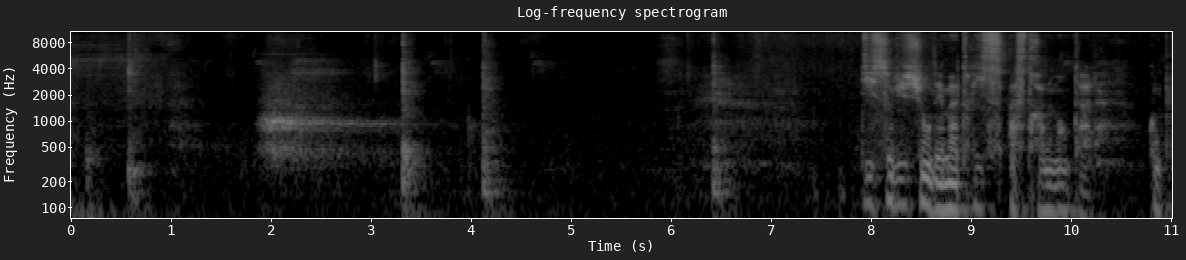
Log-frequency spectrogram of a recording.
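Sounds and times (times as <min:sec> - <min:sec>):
person breathing out: 0:01.0 - 0:03.5.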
